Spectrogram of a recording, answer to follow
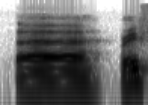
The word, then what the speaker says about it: Ralph: You see, the Harry Potter actor's first name isn't pronounced the way Ralph usually is. Rafe, in his case, is not pronounced.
